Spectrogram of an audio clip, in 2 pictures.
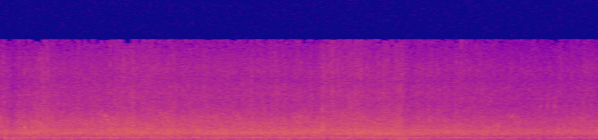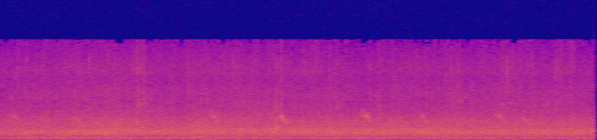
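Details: Honeybees in spring flying diligently in and out of their hive; a dense droning hum of countless wings holds steady, dipping slightly midway, with occasional faint bird chirps high above.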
